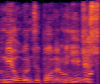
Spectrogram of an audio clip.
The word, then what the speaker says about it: Winterbottom: winterbottom no it's not is it water bottom then no it's winterbottom right well you just said no it's not when I said near winter bottom and you just said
